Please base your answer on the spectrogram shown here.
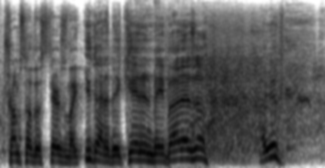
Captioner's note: As Trump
